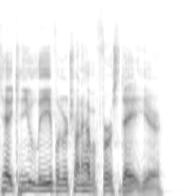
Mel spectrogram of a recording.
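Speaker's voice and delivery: cross, irritated, angry voice. Retelling what an angry date said to a costumed dancer: imitating an angry date. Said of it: "She was, like, angry about it".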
